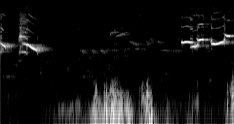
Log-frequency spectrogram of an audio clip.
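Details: Oriental magpie-robin song said to make other magpie-robins furious: loud rich whistled phrases with upward slurs, a pause filled by soft low rumbling thumps, then a bright run of clear repeated whistles.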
